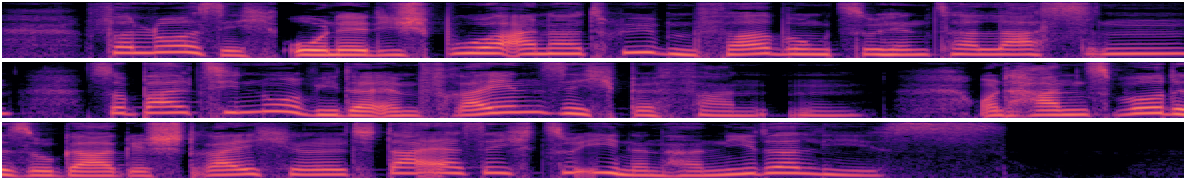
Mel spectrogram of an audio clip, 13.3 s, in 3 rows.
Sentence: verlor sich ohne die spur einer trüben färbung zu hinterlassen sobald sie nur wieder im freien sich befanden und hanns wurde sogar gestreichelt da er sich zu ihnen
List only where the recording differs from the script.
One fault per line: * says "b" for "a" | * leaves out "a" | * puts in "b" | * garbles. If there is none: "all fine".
all fine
